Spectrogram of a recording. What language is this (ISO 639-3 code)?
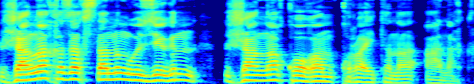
kaz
